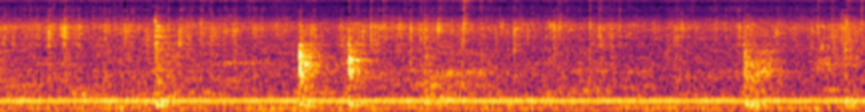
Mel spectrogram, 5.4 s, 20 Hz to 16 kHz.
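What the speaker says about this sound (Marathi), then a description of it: "आता ह्या वड्या ज्या पलटल्यात आपण, ह्या आणखीन फक्त 2 मिनिटं आपल्याला फ्राय करून घ्यायच्या आहेत." Flipped coriander vadi, a gram-flour and fresh coriander snack, fry in a pan with a steady close sizzle, occasional light stirring taps, and a faint hum underneath.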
